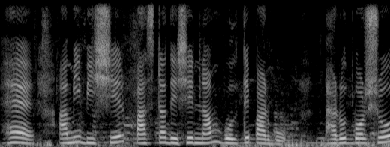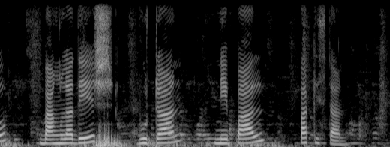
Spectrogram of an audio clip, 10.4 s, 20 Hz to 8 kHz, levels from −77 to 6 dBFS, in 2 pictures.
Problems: background sounds at intervals, continuous background conversations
